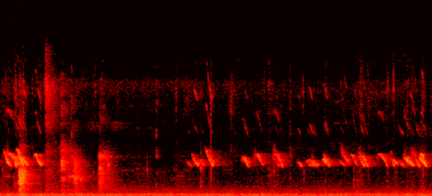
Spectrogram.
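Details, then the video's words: Chicken chicks eating: loud pecking clicks and scrapes in the first second, then a run of high, evenly spaced peeps, some rising, continuing to the end over a low steady hum. "Murgi chicks Chirping sounds and eating"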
